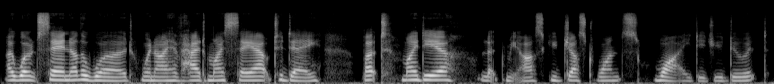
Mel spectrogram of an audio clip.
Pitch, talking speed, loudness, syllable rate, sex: 180 Hz, 210 wpm, -19 LUFS, 4.4 syllables/s, female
